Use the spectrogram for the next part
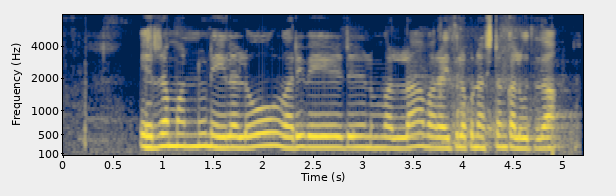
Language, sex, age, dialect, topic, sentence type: Telugu, female, 31-35, Telangana, agriculture, question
